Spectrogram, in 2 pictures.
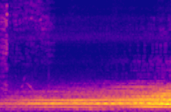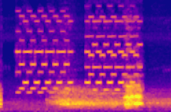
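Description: A mobile phone rings at night with an incoming call: a steady electronic tone, then a bright, repeating ringtone pattern, loud and close, with no voices.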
